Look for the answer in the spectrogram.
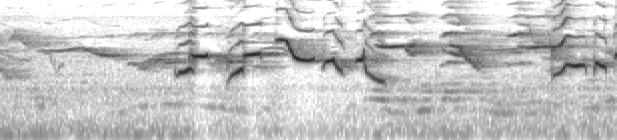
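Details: Oriental magpie-robin lure song to stir up other birds, a varied stream of sliding whistles, sharp chirps and fast downward notes in quick succession.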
